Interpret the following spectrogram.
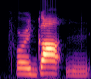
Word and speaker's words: forgotten: Manhattan, forgotten 이런 식으로 음발음 나는 이와 그리고 음발음 나는 대표적인 단어들을 정리해 보도록 하겠습니다. T하고 N 사이에 모음과 강세가 오면 은으로 발음돼요.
